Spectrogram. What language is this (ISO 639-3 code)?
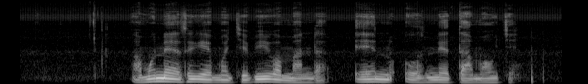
kln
